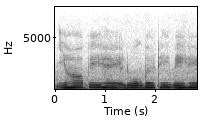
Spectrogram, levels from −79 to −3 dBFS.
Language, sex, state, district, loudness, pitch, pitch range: Hindi, female, Maharashtra, Washim, -14 LUFS, 195 Hz, 195-205 Hz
